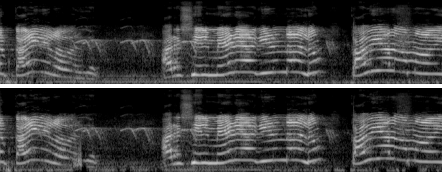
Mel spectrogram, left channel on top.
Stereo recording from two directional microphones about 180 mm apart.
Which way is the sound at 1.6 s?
30° right (ahead or behind).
